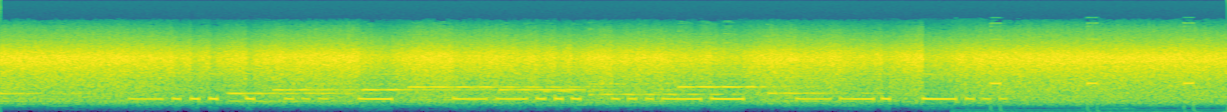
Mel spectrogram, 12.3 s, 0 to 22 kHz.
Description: Morse code, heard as a keyed tone, hand-sent with a straight key, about 14 wpm, 480 Hz, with heavy radio static. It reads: BEST 73 GB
